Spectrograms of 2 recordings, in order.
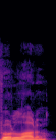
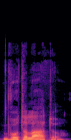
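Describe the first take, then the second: First: The name is said the everyday American way. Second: The name is said the original Italian way. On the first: This is how the owner of the name says it. "I would say it that way" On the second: This is how the name was first pronounced. "that was the original way it was pronounced"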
